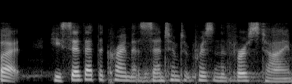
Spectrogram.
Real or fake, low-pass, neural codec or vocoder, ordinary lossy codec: fake; 7.2 kHz; codec, 16 kHz in and 24 kHz out, 0.9 kbps, LongCat-Audio-Codec, fine tuned four codebook decoder; MP3, 48 kbps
